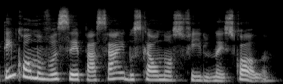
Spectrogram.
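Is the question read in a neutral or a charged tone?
neutral. It is read in a plain, neutral tone. It is a simple request. "ela não falou assim igual você tá lendo"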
